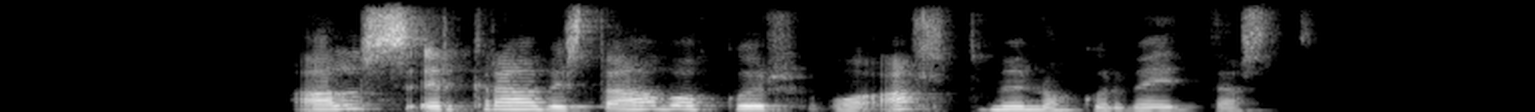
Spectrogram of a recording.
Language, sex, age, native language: Icelandic, female, 50-59, Icelandic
